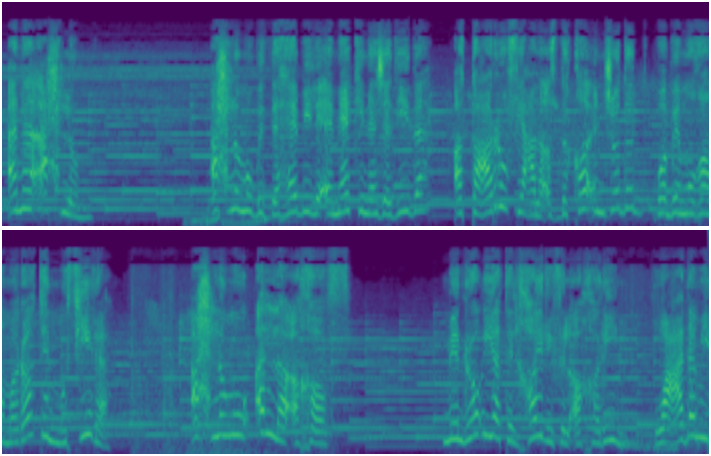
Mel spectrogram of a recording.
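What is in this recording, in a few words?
F, female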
